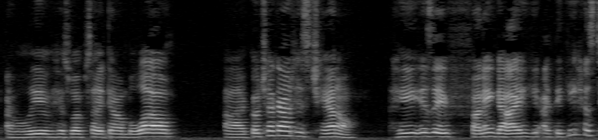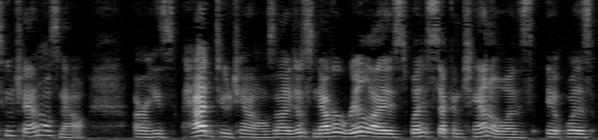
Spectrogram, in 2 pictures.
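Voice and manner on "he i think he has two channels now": usual speaking voice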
